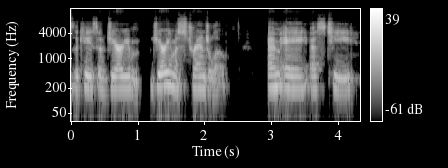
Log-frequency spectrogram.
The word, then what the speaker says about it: Mastrangelo: case of Jerry Jerry Mastrangelo ma st it's spelt the way it sounds Mastrangelo SMAS T must RA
